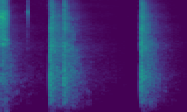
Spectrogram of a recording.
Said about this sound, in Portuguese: Ele quer explodir tudo, por isso aquela profusão de explosões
